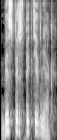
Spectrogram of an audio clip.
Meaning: same as бесперспекти́вность (besperspektívnostʹ)
- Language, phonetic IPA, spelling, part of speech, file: Russian, [bʲɪspʲɪrspʲɪktʲɪvˈnʲak], бесперспективняк, noun, Ru-бесперспективняк.ogg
